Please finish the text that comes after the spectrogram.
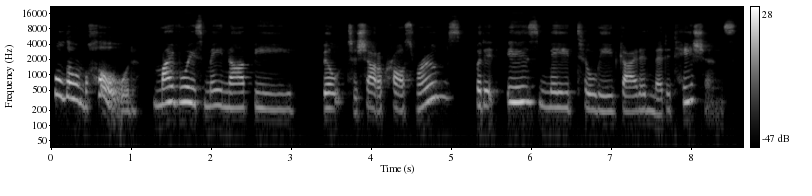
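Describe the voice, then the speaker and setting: Middle-aged woman, soft voice, slightly high, earnest casual vlog delivery. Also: lively intonation, slow pace. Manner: earnest, chatty, laughs between thoughts. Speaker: spiritual vlogger. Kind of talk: casual talk to camera.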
